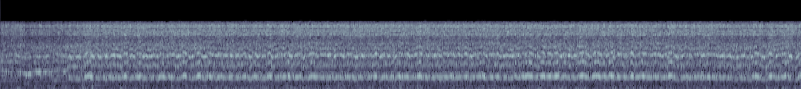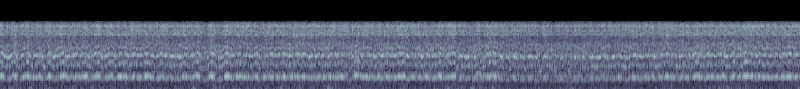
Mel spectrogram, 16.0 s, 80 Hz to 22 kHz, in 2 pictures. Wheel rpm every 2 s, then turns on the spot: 150, 160, 160, 160, 160, 160, 150, 160.
none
